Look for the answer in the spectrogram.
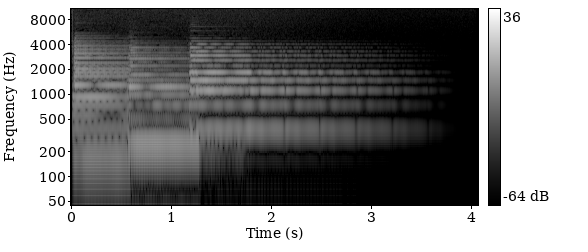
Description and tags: Sound played in Montreal Metro stations before a train leaves.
